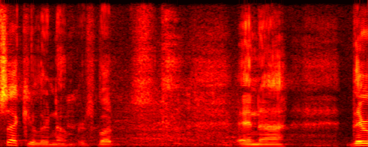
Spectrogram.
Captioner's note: audience chuckles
